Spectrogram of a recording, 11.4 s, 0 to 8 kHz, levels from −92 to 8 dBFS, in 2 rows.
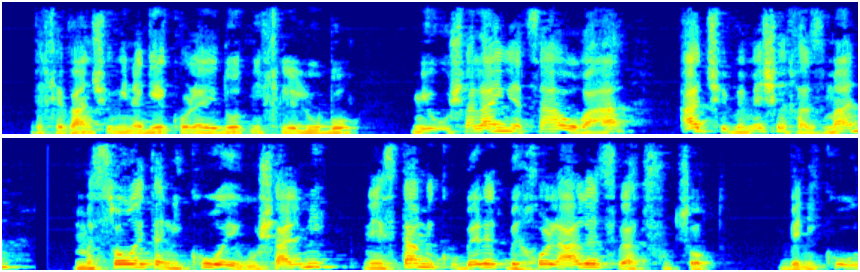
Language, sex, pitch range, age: Hebrew, male, 140-185 Hz, 50-69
